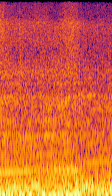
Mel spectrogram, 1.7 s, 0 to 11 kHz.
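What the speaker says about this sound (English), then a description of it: "they do such a phenomenal job of making sure you can hear engine and exhaust note in the cabin with the window up" Maserati MC20 Cielo convertible engine and exhaust note heard from inside the cabin while driving, a loud, steady, droning roar with a continuous low hum and no breaks.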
